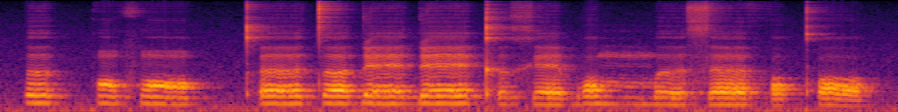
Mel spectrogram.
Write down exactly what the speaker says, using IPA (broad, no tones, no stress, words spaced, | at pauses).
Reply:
əːkːɔ̃fɔ̃ | kʼɜːtɐːɗɛːɗɛː kʼəxɛːbɔ mːəːsɜ hɔkʼɔ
